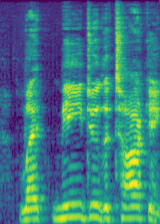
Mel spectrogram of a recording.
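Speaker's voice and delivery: ordinary delivery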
